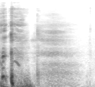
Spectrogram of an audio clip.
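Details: A single acted sneeze from a simulated sick person who complains of a sore throat, blocked nose, headache and nonstop coughing: a brief voiced burst followed by a breathy, fading release.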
